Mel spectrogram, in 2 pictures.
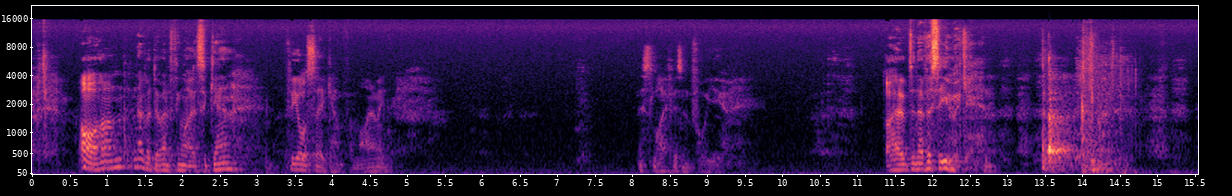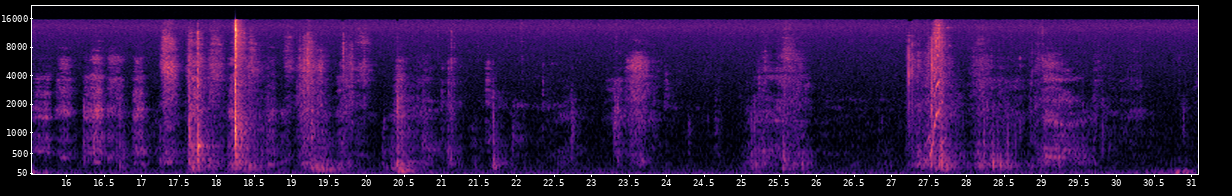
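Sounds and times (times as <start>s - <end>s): man breathing: 4.8s - 7.5s, 14.2s - 21.0s
zip on fabric bag pulled: 27.2s - 28.9s.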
